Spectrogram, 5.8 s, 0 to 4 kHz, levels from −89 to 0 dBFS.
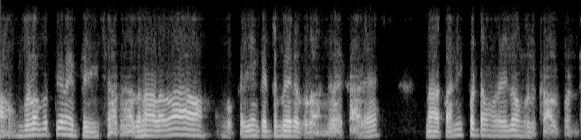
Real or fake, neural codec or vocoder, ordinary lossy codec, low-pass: fake; vocoder, 22.05 kHz, 80 mel bands, HiFi-GAN; Opus, 24 kbps; 3.6 kHz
